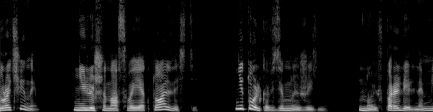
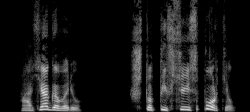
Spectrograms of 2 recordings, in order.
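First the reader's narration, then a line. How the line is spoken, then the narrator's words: Stubborn growl. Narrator (Russian): упрямо прорычала я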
